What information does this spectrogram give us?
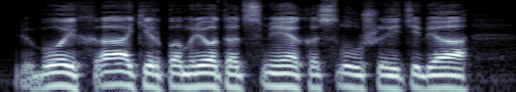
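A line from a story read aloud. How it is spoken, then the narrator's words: Wooden voice. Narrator (Russian): говорю я деревянным голосом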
